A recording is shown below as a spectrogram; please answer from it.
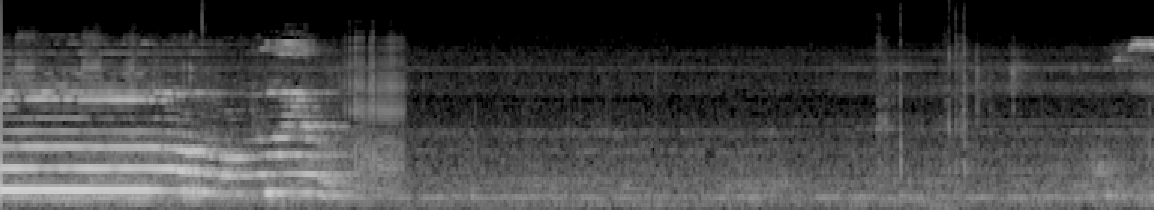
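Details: Husky howling while waiting patiently for its owner to get back home: one long, loud, smoothly sliding howl with rich harmonics that dips in pitch, lasting about two and a half seconds before fading to quiet room background.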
